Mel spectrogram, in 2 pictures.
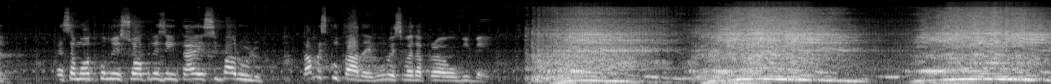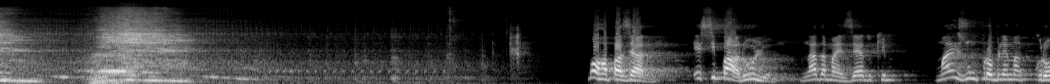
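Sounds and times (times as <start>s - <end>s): droning engine bearing noise: 0.0s - 15.6s
motorcycle engine revving: 0.0s - 15.6s.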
